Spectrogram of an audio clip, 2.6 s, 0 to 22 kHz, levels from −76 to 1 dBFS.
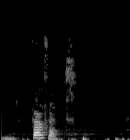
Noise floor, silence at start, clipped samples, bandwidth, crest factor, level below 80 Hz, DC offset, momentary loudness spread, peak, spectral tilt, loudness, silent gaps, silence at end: -49 dBFS; 0.05 s; under 0.1%; 16.5 kHz; 22 dB; -60 dBFS; under 0.1%; 25 LU; -4 dBFS; -4.5 dB/octave; -23 LUFS; none; 0.1 s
